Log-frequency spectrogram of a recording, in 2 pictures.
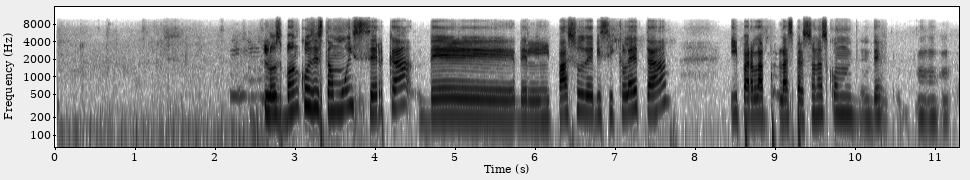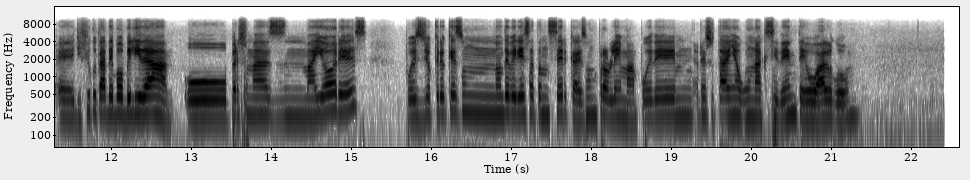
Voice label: Voice message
